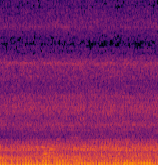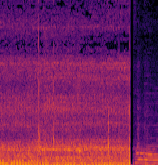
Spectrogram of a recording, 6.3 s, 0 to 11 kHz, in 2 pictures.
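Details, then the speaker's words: 1975 Honda CT90 after warm-up and carburetor adjustment: small single putters at a steady, even, settled idle that isn't racing (it later would not go into gear); normal idle. "I think I got it idling at a decent, you know, RPM. It doesn't sound like it's revving too high or anything like that."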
